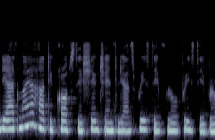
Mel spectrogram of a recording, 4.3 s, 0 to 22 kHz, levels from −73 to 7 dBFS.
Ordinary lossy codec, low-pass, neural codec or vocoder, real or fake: none; 7.2 kHz; vocoder, 44.1 kHz, 128 mel bands every 256 samples, BigVGAN v2; fake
